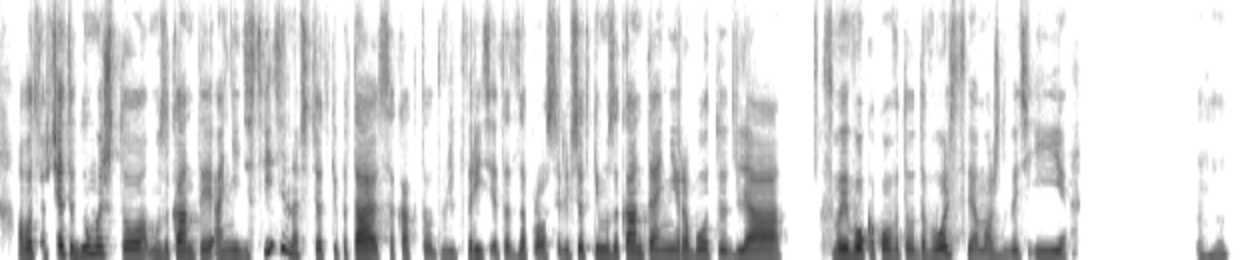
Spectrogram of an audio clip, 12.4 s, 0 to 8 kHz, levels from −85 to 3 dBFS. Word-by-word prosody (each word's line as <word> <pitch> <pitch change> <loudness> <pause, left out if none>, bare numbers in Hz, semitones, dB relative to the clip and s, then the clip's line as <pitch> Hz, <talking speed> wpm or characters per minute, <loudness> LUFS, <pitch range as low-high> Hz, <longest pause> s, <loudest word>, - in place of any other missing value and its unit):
А 170 - -2
вот 195 +1 +3
вообще 200 +6 +4
ты 220 - 0
думаешь, 235 +4 +2
что 200 -5 +1
музыканты, 195 0 +1
они 185 +1 -2
действительно 280 - 0
всё-таки 195 -3 -6
пытаются 180 -4 +4
как-то 175 0 -6
удовлетворить 170 +2 -5
этот 170 -2 -6
запрос 175 -2 -3
или 175 - -6
всё-таки 210 +4 -1
музыканты, 210 0 +2
они 190 +1 -2
работают 185 -1 -1
для 175 -1 +2 0.4
своего 210 +2 +5
какого-то 185 -3 -2
удовольствия, 190 +2 -1
может 175 0 -7
быть, 175 0 -7
и 175 -1 -3 1.3
Мгм. 190 +2 -12
190 Hz, 135 wpm, -24 LUFS, 175-205 Hz, 1.3 s, своего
